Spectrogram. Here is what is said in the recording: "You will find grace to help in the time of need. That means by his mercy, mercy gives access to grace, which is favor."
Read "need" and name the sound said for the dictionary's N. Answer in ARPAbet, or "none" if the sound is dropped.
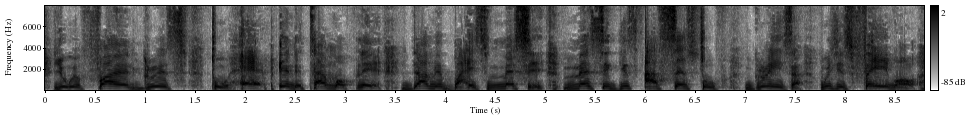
L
